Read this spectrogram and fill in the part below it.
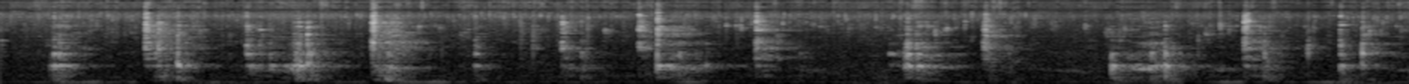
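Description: Spices frying in ghee in a pan, with a soft background sizzle and a series of quick scraping stirs and light clinks against the metal, fairly quiet and close.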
